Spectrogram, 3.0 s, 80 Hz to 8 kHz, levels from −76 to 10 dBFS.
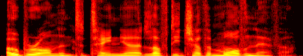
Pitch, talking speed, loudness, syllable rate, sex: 135 Hz, 180 wpm, -18 LUFS, 5.6 syllables/s, male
